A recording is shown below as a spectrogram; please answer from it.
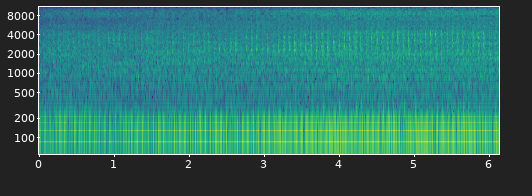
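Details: Haojue DR160 motorcycle at idle, after a scanner found a fault: a regular pulsing tap about three per second over the low drone, easing when accelerating; owner suspects an injection-related cause, unidentified.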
